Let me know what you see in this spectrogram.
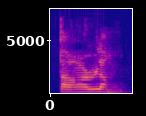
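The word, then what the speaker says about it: తాళం: Talam. T-A-A-L-A-M. Talam, which is a lock. I'm repeating once again. La is pronounced by touching the tongue to the roof of the mouth.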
